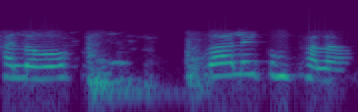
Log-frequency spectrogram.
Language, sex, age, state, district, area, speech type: Kashmiri, female, 18-30, Jammu and Kashmir, Ganderbal, rural, conversation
